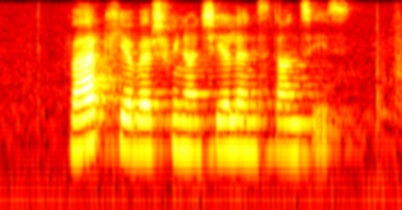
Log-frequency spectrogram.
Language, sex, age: Afrikaans, female, 22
